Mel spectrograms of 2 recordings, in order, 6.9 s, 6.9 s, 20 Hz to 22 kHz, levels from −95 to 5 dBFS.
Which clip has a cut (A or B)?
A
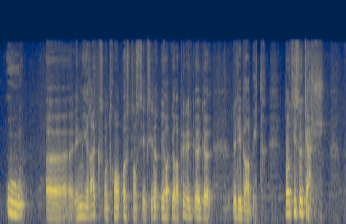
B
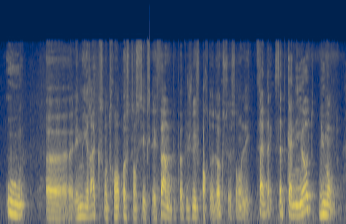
B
